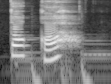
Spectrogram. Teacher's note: Jadi, fonem O pada kata tokoh dibaca tidak lepas karena pada saat penyebutan fonem O tersebut, bunyi O langsung tergeser oleh alat ucap menuju faringal atau yang menyempitkan faring sehingga bunyi O menyatu dengan bunyi H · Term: suku kata tertutup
